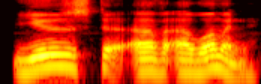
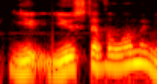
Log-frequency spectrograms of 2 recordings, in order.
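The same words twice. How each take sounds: First: Said in the usual way. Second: Softer, puzzled echo as a question; incredulous query. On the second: Real, not acted. Host doubting the dictionary note, incredulous query. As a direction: question the phrase in disbelief. Querying what he just read.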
